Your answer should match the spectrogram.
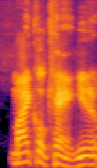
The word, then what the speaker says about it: Michael Caine: Michael Caine.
